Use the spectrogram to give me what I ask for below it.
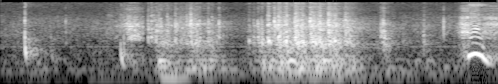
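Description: Someone tries the handle of locked French doors to a garden, making a few sharp clicks followed by short stretches of rattling. The sounds are loud and come alone, with no voices.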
